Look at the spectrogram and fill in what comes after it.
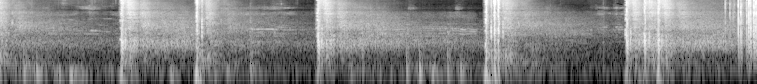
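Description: Consumer aerial fireworks going off: sharp bangs about every second or so, each trailing off in a fading crackle, with several bangs in quick succession near the end.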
